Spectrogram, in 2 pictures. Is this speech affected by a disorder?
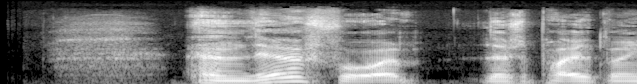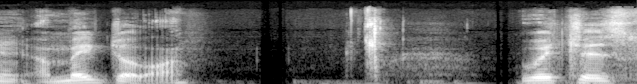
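Yes: tongue cancer; recovering, tongue exercises.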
